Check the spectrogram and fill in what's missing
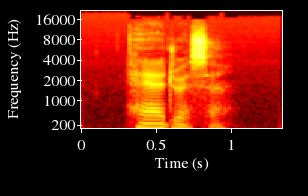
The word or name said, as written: hairdresser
